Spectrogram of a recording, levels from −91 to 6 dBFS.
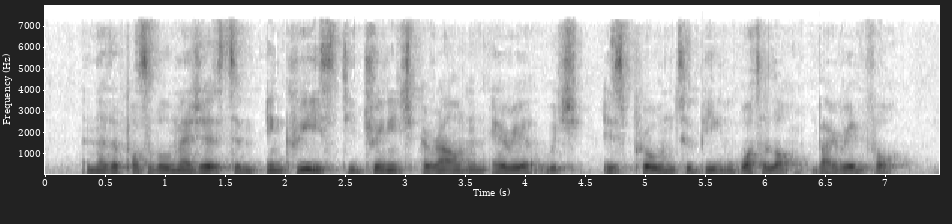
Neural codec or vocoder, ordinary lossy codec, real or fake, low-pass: codec, 16 kHz, 4.8 kbps, FACodec; AAC, 32 kbps; fake; 7.2 kHz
